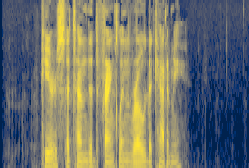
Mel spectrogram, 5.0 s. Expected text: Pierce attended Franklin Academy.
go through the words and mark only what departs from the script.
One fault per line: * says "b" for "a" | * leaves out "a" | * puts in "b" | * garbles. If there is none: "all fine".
* puts in "Road"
